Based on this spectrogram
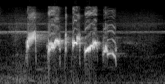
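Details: Red-whiskered bulbul singing a morning training song, used as a lure voice: one quick phrase of five or six bright whistled and warbled notes, sliding and dipping, lasting under a second.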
